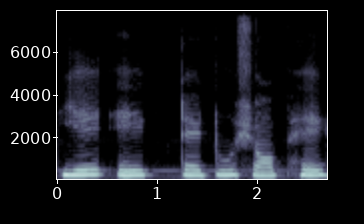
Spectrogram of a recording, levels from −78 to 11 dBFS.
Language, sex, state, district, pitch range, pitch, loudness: Hindi, female, Madhya Pradesh, Bhopal, 220-235 Hz, 230 Hz, -14 LUFS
